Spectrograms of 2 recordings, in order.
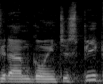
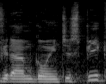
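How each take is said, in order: First: 'I am' is contracted; 'going to' stays full. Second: The same.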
